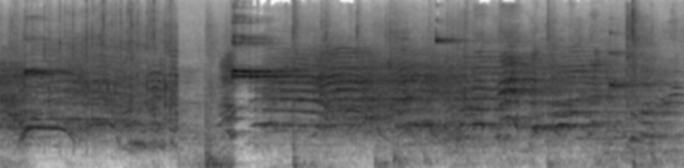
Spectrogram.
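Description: Volleyball rally on a gymnasium court: the ball being struck, and voices calling and shouting.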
